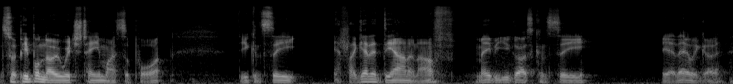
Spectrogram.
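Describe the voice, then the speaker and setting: Male streamer with a lowish voice, chatty and reactive, hosting a casual football watch-along. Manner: chatty, reads and answers viewer comments, reacts loudly to play. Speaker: live-stream host.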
